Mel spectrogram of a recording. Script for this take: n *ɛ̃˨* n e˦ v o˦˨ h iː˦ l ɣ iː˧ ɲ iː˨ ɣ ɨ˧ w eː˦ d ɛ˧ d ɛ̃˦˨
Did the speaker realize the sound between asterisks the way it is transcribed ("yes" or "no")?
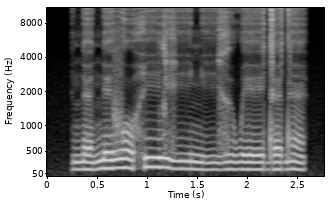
no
